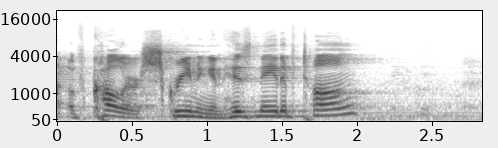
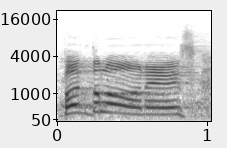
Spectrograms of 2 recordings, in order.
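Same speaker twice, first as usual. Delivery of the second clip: put-on Italian accent; 10 semitones higher than usual. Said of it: "like Italian and Spanish".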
